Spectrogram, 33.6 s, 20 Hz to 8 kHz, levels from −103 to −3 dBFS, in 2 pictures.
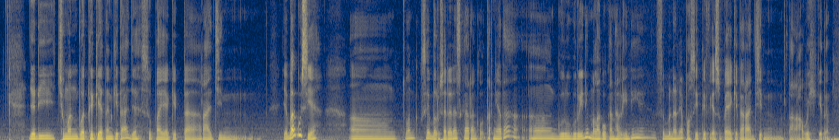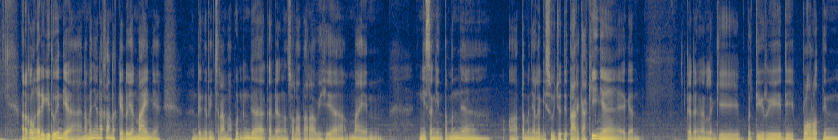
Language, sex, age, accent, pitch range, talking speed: Indonesian, male, 30-49, native, 95-125 Hz, 120 wpm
